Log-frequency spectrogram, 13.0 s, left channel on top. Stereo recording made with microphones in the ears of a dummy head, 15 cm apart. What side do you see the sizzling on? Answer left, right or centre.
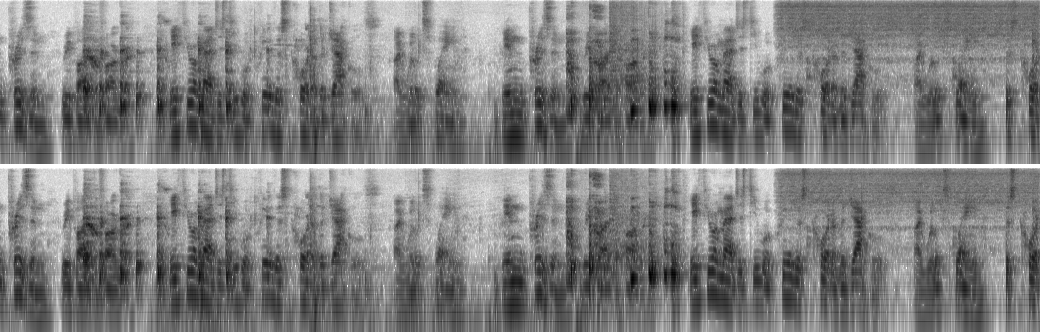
left.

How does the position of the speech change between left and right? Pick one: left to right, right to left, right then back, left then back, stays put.
left then back.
